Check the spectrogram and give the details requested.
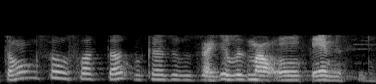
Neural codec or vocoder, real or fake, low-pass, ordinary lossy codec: codec, 16 kHz, 6 kbps, DAC; fake; 7.2 kHz; AAC, 16 kbps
